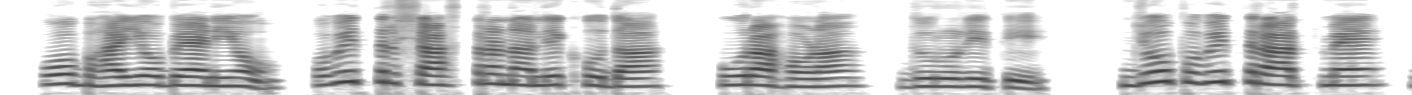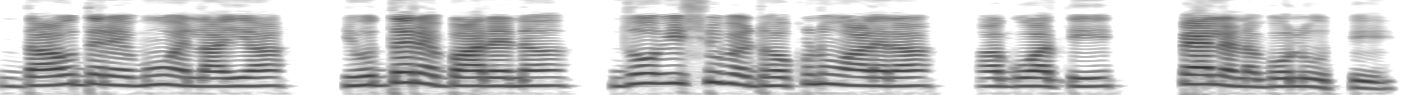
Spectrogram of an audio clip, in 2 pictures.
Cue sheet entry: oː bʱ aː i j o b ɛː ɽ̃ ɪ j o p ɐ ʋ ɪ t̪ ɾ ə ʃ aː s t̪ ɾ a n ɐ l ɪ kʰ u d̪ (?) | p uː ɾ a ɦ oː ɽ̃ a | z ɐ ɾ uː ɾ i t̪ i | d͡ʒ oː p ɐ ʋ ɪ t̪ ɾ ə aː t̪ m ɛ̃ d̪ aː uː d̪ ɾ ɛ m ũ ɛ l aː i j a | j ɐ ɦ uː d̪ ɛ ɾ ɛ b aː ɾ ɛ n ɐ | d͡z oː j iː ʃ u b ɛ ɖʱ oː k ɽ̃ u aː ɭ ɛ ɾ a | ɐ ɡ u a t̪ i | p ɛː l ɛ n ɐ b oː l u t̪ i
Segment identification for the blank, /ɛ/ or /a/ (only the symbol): a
